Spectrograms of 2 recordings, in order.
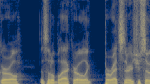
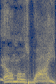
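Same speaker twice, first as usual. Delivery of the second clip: mock shrill, very high child scream; 3 dB louder than usual. Retelling how a kid lifted the costume sleeve: imitating a kid screaming. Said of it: "lifts the sleeve up of the thing and screams".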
